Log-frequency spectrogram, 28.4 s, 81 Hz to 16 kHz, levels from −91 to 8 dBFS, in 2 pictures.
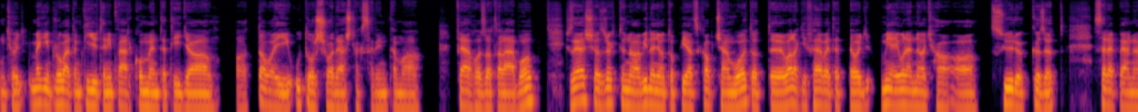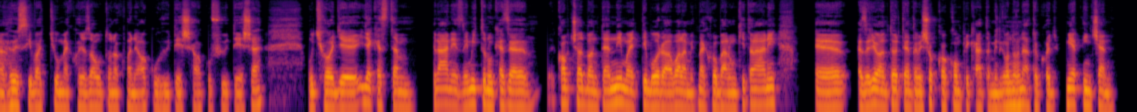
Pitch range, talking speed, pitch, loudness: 105-115 Hz, 150 wpm, 110 Hz, -21 LUFS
